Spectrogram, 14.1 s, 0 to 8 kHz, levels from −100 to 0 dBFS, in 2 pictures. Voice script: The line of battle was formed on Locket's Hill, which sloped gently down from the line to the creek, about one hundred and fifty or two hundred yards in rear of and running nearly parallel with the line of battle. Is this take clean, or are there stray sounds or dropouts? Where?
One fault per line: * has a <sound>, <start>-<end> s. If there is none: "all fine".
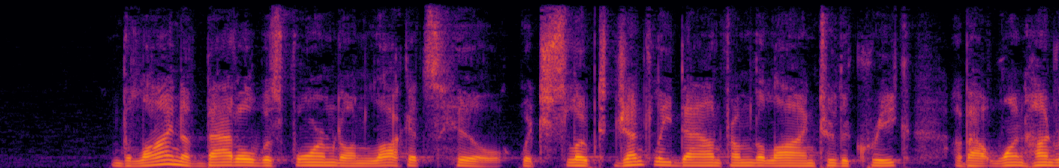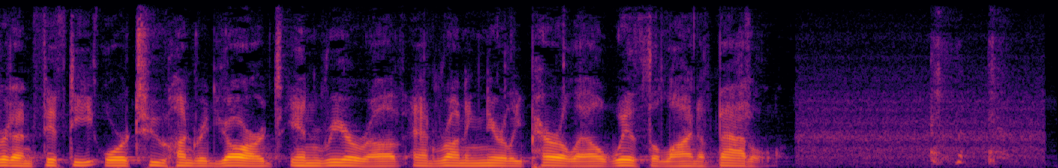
* has a laugh, 13.3-13.9 s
